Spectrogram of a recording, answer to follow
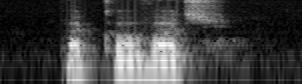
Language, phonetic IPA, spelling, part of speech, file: Polish, [paˈkɔvat͡ɕ], pakować, verb, LL-Q809 (pol)-pakować.wav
